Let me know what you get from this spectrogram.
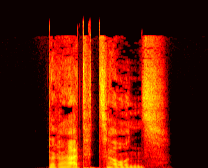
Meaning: genitive singular of Drahtzaun
- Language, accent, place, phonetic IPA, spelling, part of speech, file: German, Germany, Berlin, [ˈdʁaːtˌt͡saʊ̯ns], Drahtzauns, noun, De-Drahtzauns.ogg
